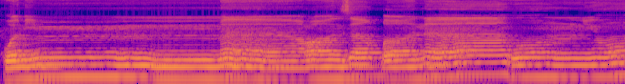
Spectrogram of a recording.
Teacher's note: Qaf berharokat sukun ya. Qalqalah sughra, kecil. Jadi bacanya tipis.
